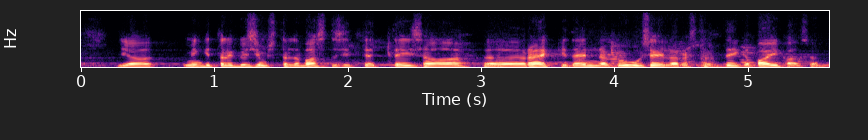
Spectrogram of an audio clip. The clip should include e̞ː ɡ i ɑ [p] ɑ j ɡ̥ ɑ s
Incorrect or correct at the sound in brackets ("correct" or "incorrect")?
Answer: correct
